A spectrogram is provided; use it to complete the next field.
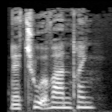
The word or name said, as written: naturvandring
